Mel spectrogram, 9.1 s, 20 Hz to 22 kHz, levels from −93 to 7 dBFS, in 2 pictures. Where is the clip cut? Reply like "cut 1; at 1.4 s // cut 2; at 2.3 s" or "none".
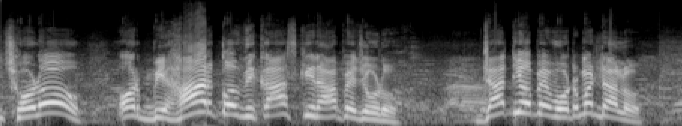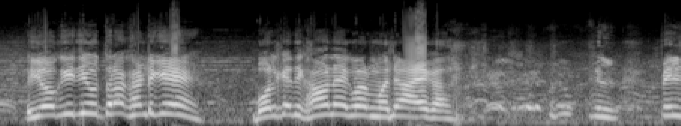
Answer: cut 1; at 4.5 s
